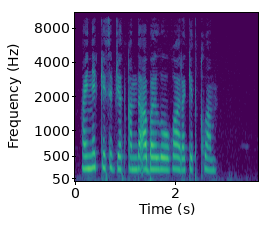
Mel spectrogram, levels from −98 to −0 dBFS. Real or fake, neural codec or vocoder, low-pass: real; none; 9.9 kHz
